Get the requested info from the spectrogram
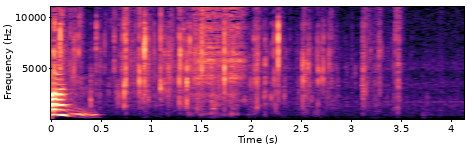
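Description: Crinkling of a plastic wrapper being handled: irregular small crackles, busiest in the first half and thinning out toward the end.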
